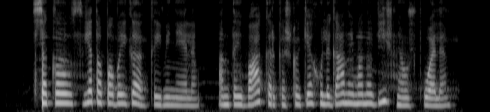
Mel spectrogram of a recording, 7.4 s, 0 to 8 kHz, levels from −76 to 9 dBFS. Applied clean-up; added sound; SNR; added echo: neural separator model SepFormer DNS4.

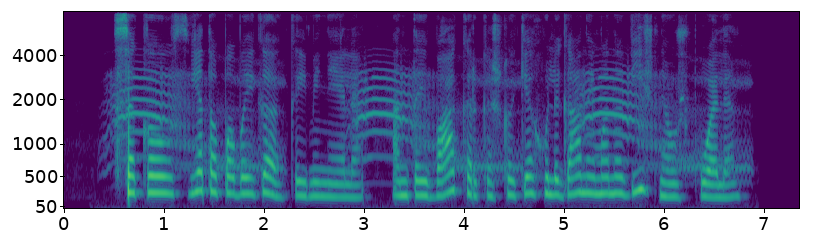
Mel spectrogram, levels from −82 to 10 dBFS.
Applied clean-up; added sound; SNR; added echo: none; Meow; 15 dB; none.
